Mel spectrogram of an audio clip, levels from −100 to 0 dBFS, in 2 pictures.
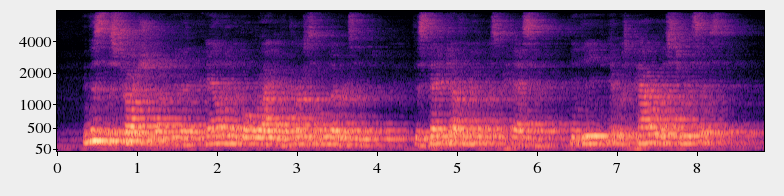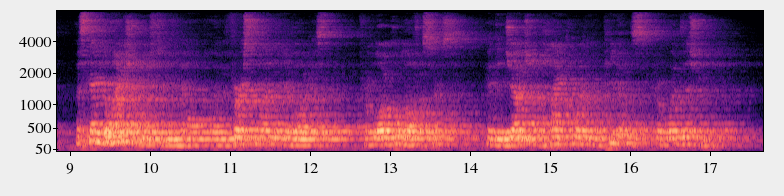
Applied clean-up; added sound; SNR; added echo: none; none; none; reverberation time 2.2 s.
